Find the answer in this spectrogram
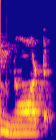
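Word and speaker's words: knot: के एन ओ टी। इस meaning को हम लोग पढ़ते हैं नॉट। क्या पढ़ते हैं? नॉट यहां पे के हमारा साइलेंट रहता है।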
